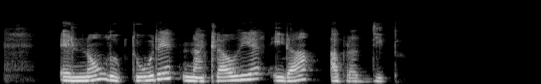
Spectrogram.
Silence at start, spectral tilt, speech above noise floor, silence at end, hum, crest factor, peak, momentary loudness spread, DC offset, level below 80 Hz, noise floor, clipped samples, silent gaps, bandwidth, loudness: 0.6 s; -8.5 dB/octave; 32 dB; 1.6 s; none; 14 dB; -2 dBFS; 12 LU; under 0.1%; -54 dBFS; -47 dBFS; under 0.1%; none; 7.4 kHz; -15 LUFS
